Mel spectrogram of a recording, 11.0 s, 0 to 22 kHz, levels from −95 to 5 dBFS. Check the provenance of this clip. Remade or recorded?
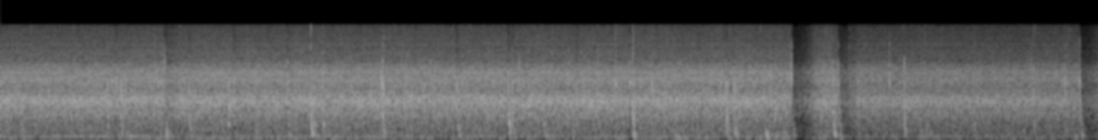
recorded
